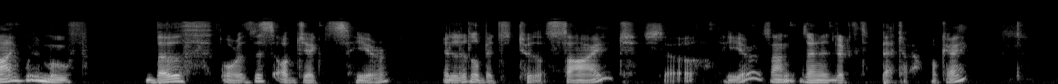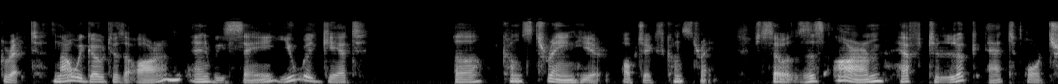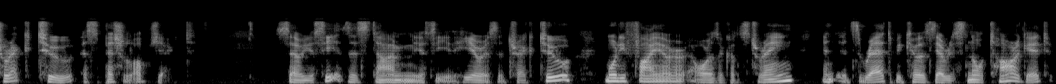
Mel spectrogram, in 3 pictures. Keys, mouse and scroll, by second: 0.0 click, 0.6 shift+click, 1.4 shift+click, 2.0-10.9 middle drag, 4.6 g, 7.0 click, 8.3 scroll up 2, 10.9 click, 11.4-19.9 shift+middle drag, 19.9-31.7 drag.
